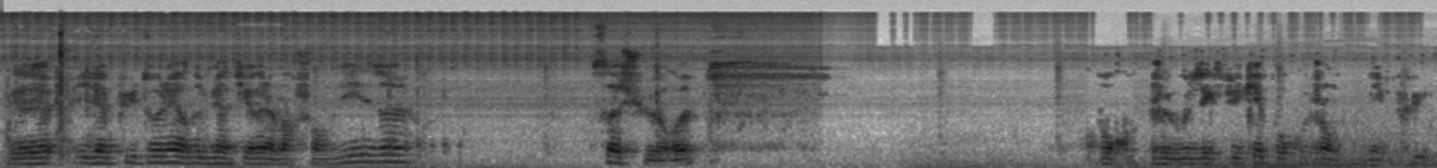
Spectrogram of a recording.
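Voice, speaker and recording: A man's voice: medium pitch, normal speed, pauses often, warm tone, a little hiss or hum, poor audio. A young man casually commenting on a truck driving game, rambling with many fillers and restarts. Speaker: gaming youtuber. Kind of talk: casual let's-play commentary.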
